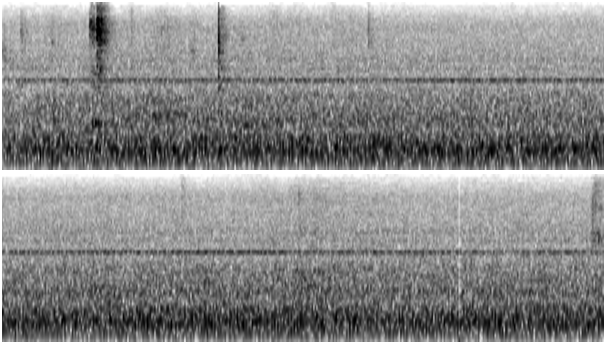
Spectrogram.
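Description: Steady low room hum and hiss with no speech, and two faint clicks about half a second and a second and a half in.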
